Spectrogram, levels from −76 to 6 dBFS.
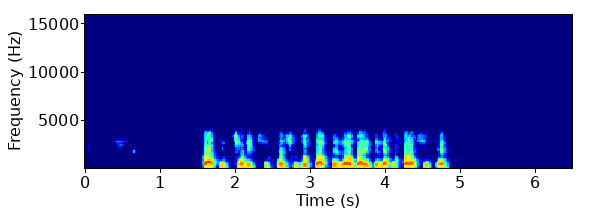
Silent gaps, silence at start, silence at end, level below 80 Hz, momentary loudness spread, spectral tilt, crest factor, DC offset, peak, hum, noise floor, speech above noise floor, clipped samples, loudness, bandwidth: none; 1.55 s; 1.7 s; -70 dBFS; 9 LU; -10 dB/octave; 18 dB; under 0.1%; -2 dBFS; none; under -90 dBFS; over 73 dB; under 0.1%; -18 LUFS; 4.1 kHz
